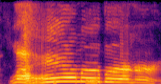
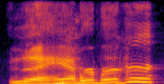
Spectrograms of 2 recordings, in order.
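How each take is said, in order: First: It is shouted loudly. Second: It is said at normal volume.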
